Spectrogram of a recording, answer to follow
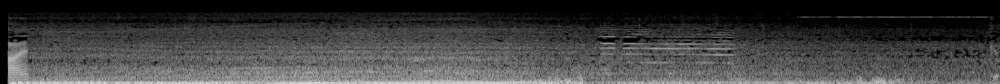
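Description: Liebherr LTM 1150-6.1 mobile crane's diesel engine pulling away, a loud deep drone that eases off after about six seconds as the crane drives off. A short tone with several pitches sounds about six seconds in.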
